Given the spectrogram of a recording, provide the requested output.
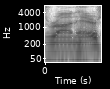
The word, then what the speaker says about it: Ranger: who also says that the p the correct pronunciation is Ron Harris Suarez. It's really how you're supposed to say it, but he said that both are fine.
